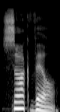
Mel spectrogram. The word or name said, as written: Saukville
